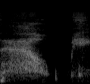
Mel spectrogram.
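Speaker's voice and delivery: silently mouthed words. A player's character mouths words to a crying girl, silently mouthing the words. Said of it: "I would like to just mouth the words".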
